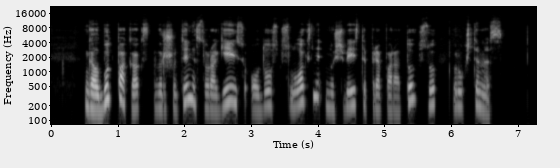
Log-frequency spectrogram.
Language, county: Lithuanian, Tauragė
